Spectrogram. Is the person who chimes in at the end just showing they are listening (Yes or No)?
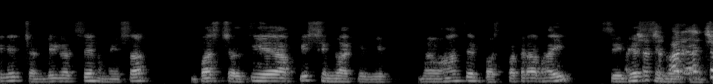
No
